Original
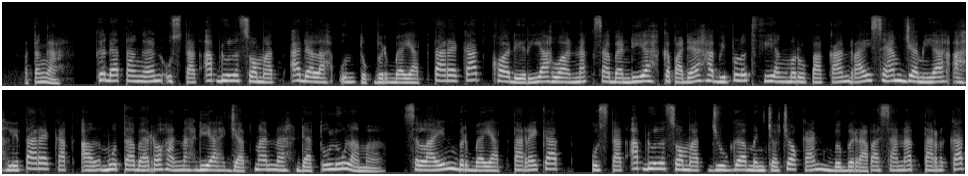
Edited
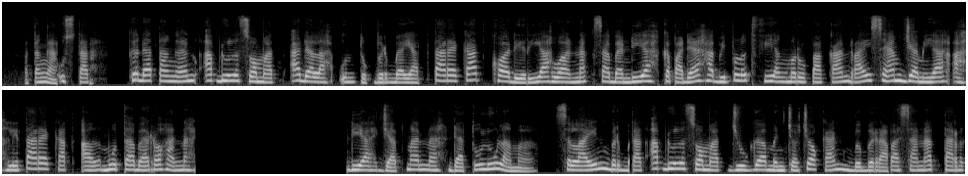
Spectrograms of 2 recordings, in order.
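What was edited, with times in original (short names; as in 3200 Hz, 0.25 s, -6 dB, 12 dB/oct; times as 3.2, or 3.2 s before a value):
1.62–1.95 move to 0.55
11.57 insert silence 1.52 s
14.39–15.71 cut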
